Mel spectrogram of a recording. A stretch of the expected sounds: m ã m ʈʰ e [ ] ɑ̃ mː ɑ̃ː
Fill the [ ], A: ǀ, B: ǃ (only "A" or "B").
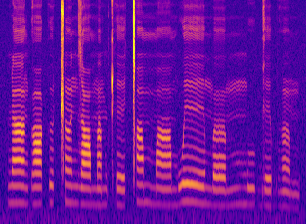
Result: A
